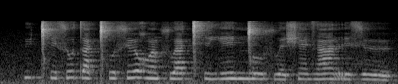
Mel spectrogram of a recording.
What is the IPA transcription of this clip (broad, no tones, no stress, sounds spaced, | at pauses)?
y ǀʰ ɪ s ʊ t a ǀʰ ʊ s ø ʁʷ ã sʷ a ǀʰ ɪ j e ŋ͡ǀ ʊ sʷ ɛ ʃ ɛ̃ z ã r ɪ z ø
